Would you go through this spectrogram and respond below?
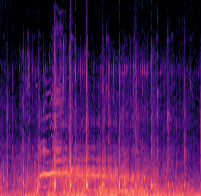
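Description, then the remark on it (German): The hooves of a horse-drawn carriage clip-clop at a steady trotting rhythm over the cobblestones of an old street, clear, with a brief whinny rising above a constant murmur of background noise. “Ich kann mir richtig vorstellen, wie hier die Pferdekutschen über die Pflastersteine gerumpelt sind.”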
